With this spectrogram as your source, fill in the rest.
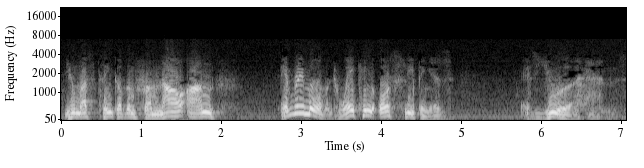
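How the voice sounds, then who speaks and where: An actor playing a kindly, fatherly German surgeon in an old-time radio drama, with an emphatic, deliberate delivery and a German accent. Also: medium pitch, very animated, husky, heavily acted. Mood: solemn, confiding. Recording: narrow, tinny vintage radio recording.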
